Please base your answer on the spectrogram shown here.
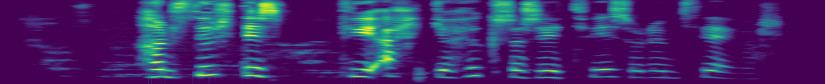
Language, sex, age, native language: Icelandic, female, 13, Icelandic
